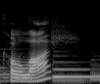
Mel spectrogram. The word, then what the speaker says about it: kolache: Go to different areas of the state and you might hear it pronounced kolache, kolach, or kolache.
